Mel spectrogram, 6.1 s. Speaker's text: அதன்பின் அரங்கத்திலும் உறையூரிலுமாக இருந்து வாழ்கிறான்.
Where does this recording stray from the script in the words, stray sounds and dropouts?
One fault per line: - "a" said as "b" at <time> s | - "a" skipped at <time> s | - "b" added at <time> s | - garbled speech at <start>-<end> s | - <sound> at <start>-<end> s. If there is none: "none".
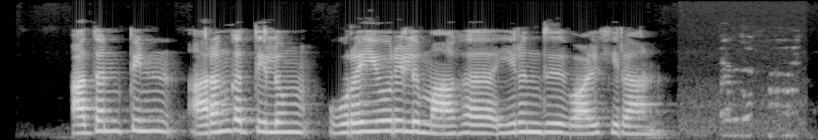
- laugh at 5.4-6.0 s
